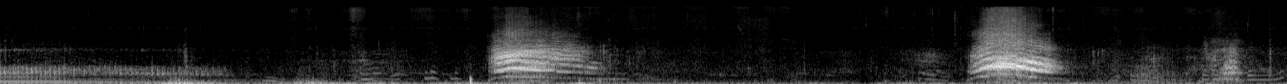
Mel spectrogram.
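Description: An elephant gives two loud, brassy trumpeting blasts about five seconds apart.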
